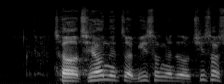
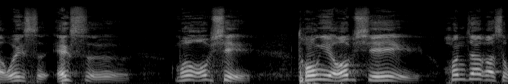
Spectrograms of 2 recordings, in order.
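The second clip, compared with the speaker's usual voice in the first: very slow and louder, each word hammered; slow emphatic; 7 dB louder, much slower than usual. Shown as a demonstration. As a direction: drill the answer into students. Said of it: "emphasizing the exam answer".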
